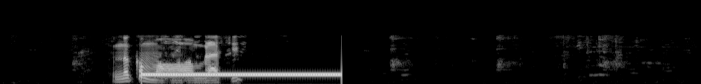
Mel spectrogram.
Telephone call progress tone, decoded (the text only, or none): ringback tone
